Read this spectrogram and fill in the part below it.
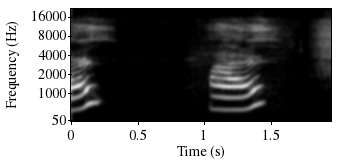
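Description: A voice imitates a cat's meow twice, two drawn-out, rising-and-falling yowls separated by a short pause, close and loud.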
